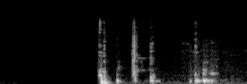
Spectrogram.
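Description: Punches and blasts from a video game fight thud and crack in quick bursts.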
